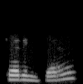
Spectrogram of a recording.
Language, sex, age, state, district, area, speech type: Tamil, female, 45-60, Tamil Nadu, Viluppuram, urban, conversation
